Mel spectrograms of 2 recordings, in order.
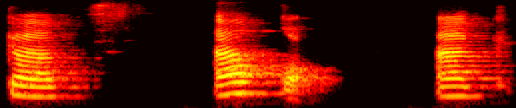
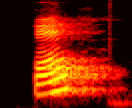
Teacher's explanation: Jadi ada sedikit daging dan sedikit tulang. Jadi makhraj kaf itu lebih maju sedikit dibandingkan makhraj qaf.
